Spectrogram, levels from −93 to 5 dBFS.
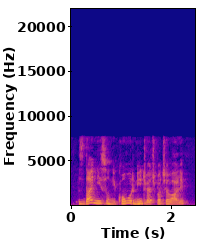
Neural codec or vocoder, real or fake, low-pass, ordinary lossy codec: codec, 16 kHz, 8 kbps, FreqCodec, larger model; fake; none; none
